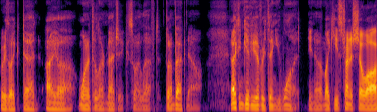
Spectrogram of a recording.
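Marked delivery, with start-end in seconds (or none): 0.4-6.0 cool, distant, oddly aloof, detached delivery. Retelling a film scene, quoting the returning son: Keanu Reeves-like aloof delivery. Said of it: "this weird Keanu Reeves thing going".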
